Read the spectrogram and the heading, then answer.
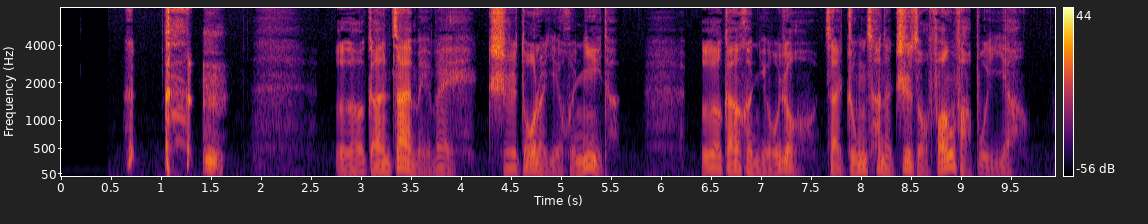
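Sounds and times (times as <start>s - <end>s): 
man coughing in embarrassment: 0.6s - 1.8s
speech: 1.4s - 1.7s, 2.8s - 5.6s, 6.4s - 9.7s.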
